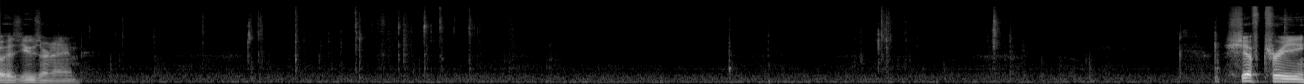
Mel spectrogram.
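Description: Cards and a plastic sleeve rustle and click softly in someone's hands.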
